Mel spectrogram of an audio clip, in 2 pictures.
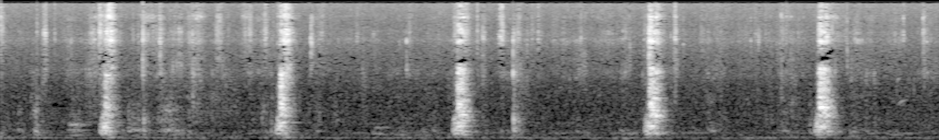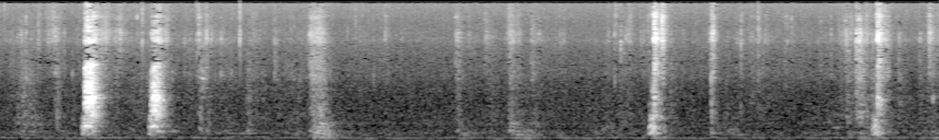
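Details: A puppy giving short, sharp yelps or barks about every two seconds, around eleven in all, some doubled, with quiet room background between them.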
